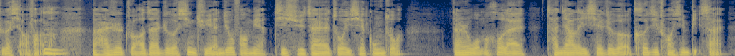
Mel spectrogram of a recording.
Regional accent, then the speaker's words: Hanzhong, Shaanxi, China; 当时因为我们老家是在这个陕西汉中，

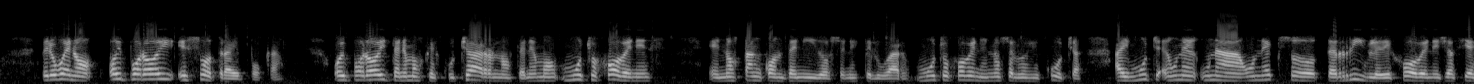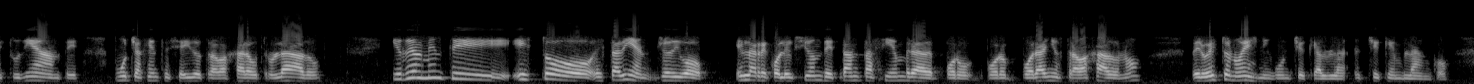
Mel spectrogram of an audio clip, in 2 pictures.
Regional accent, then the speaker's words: Buenos Aires, Argentina; born there; Yo soy nacida en Buenos Aires, pero bueno, me gradué como médica veterinaria en Pico, tengo parte de mi familia en Pico

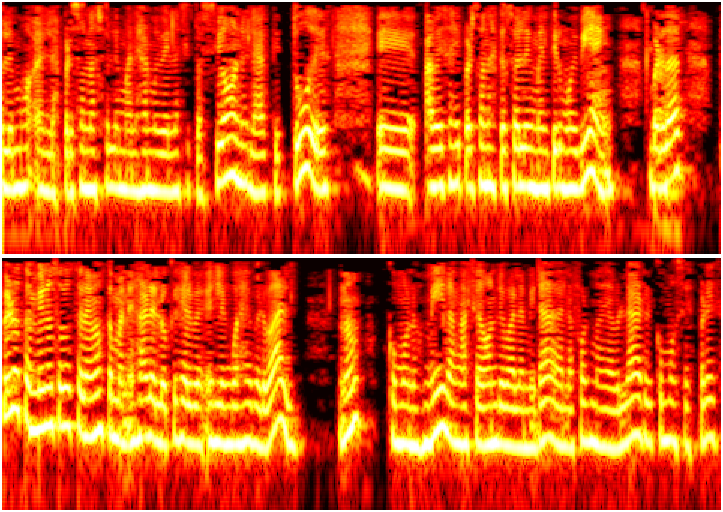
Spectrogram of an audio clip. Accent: Guayaquil, Guayas, Ecuador; Yo vivo en Guayaquil, yo soy de Guayaquil

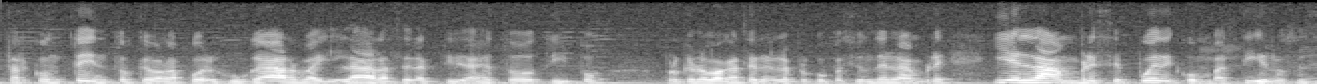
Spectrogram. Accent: Venezuela; now in Argentina; Así como los venezolanos nos tenemos que animar a cebar mate

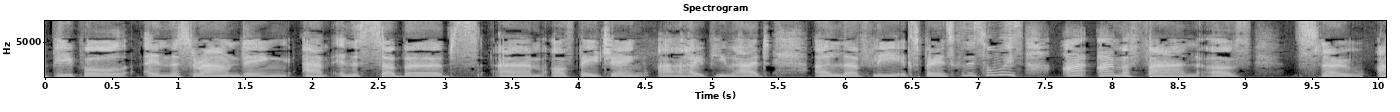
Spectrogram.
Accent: Leeds, Yorkshire and the Humber, United Kingdom; I'm from Leeds, and I remember there being quite a lot of snow in my childhood.

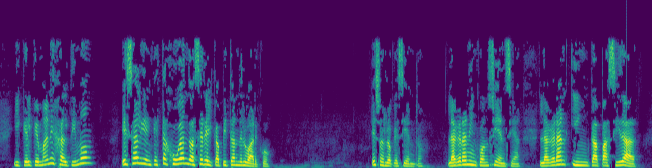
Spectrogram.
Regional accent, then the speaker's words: Argentina; Soy de acá porque elegí hace muchos años este lugar para vivir y soy argentina. No me importa dónde nací, nací en la Argentina

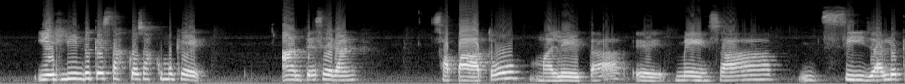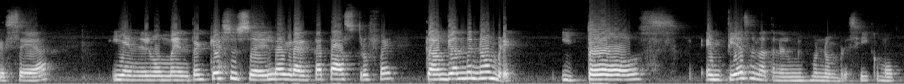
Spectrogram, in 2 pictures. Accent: Venezuela; porque soy de Venezuela, y para la gente a veces es como que todo venezolano es costeño. No, yo vengo de un lugar lejano al mar, y yo no sé nadar.

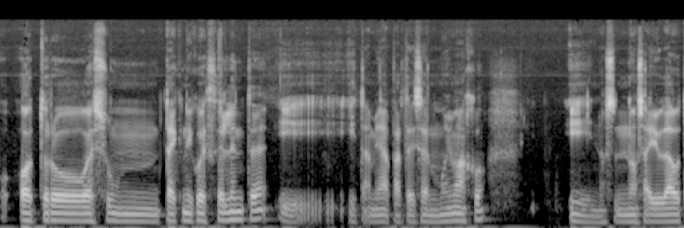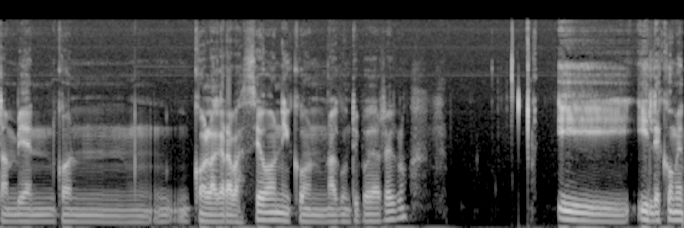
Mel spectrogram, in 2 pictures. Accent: Italy; now in Spain; Yo soy italiano.

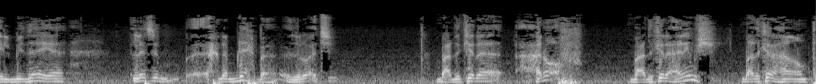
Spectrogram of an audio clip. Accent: Egypt; ولكن أفخر إن أنا مصري وإن أنا بحارب.

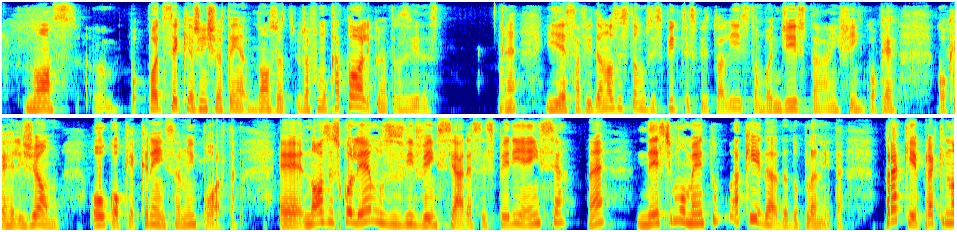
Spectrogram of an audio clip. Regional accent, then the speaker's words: Brazil; eu sou mulher, eu sou brasileira, eu sou palestrante, eu sou espírita, eu sou evangélica

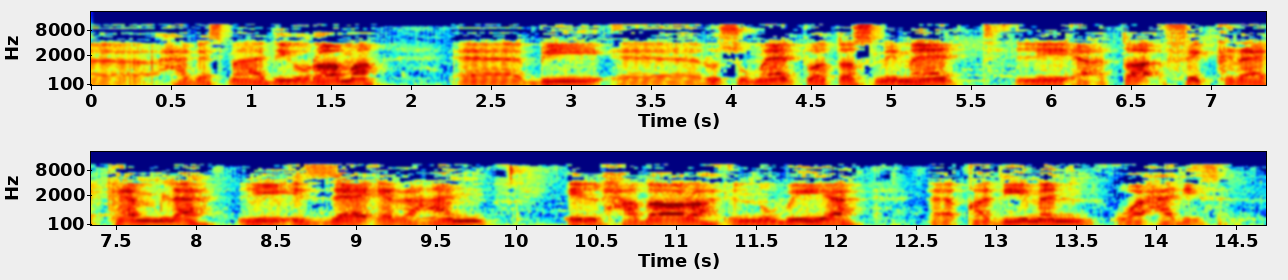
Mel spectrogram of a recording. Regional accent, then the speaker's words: Egypt; مع ان الطرق اتحسنت الحمد لله لحد كبير عندنا في مصر

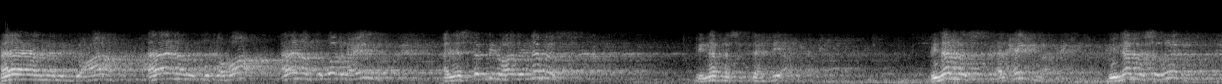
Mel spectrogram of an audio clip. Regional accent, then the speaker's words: Egypt; وسألوا الله أن تكون بلادنا مصر بلادا آمنة مطمئنة

